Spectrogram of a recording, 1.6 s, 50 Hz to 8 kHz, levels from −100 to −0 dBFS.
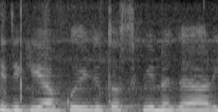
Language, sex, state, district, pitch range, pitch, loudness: Hindi, female, Bihar, Madhepura, 240-250 Hz, 245 Hz, -32 LUFS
